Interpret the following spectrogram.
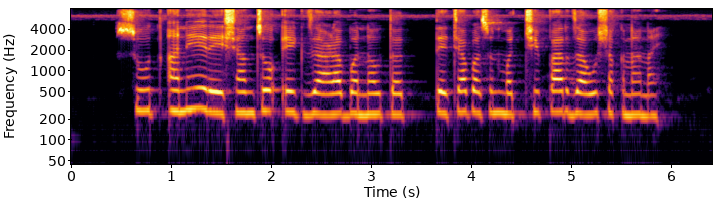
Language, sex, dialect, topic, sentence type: Marathi, female, Southern Konkan, agriculture, statement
